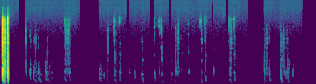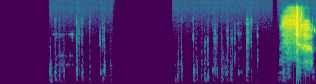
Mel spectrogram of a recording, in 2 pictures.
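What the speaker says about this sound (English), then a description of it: "I'll type it in the chat." Sparse, quiet keystrokes tap out a chat message on a computer keyboard in short irregular bursts with pauses between, bracketed by brief louder noises at the start and end.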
